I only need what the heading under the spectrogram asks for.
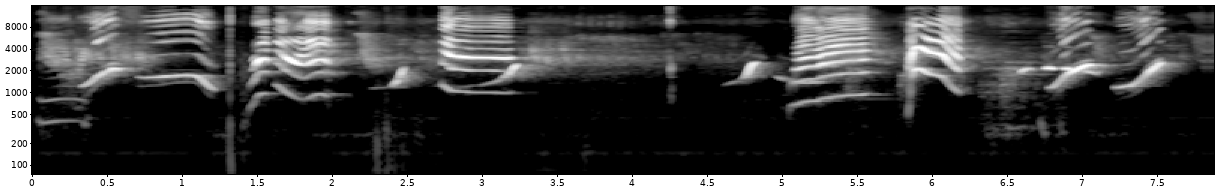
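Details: A pet ring-necked parakeet that imitates 'mummy' chatters indoors with varied shrill whistles, harsh rasping squawks and short rising squeaks, changing note shape rapidly.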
